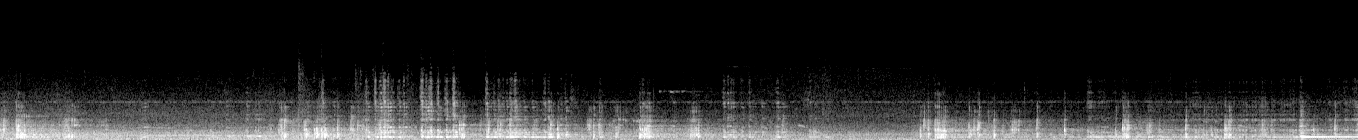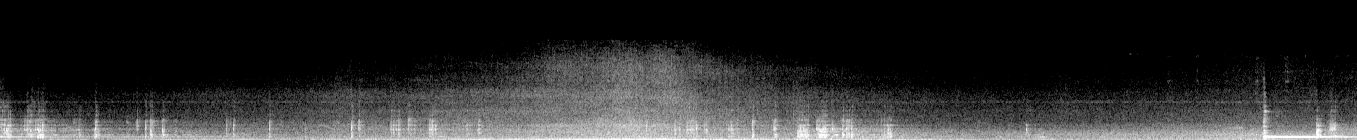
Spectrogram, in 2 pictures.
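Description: A violin plays long bowed notes.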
